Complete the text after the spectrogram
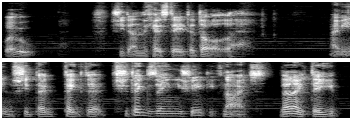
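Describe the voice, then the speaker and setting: A woman's voice: very deep voice, very animated, normal speed, creaky, fairly bright tone, faint music behind. A woman reading a visual novel aloud expressively, with casual commentary as she plays.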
